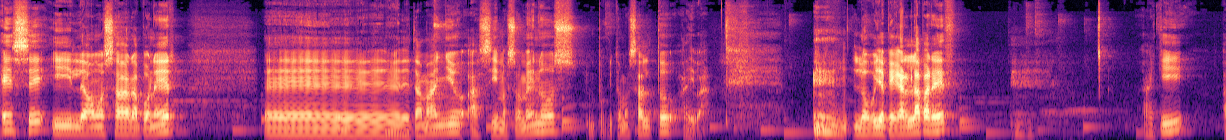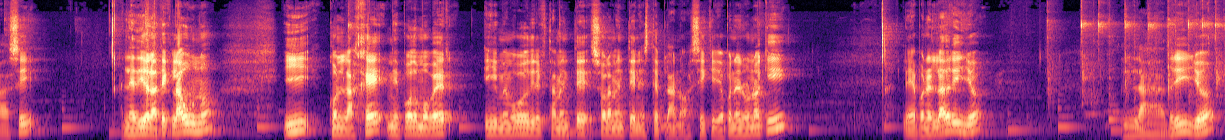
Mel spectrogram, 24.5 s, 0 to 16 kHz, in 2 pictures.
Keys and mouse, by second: 1.0 click, 2.9 middle click, 4.3 s, 5.2 click, 6.0 click, 7.8 middle click, 8.6 middle click, 10.2 click, 10.5 middle click, 11.5 click, 12.5 middle click, 13.6 KP_1, 15.7 g, 19.8 click, 21.7-24.5 drag, 24.2 l.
